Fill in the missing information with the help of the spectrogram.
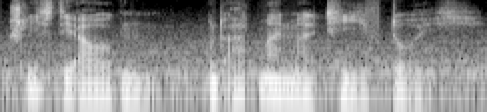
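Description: A man narrating a guided relaxation journey, speaking slowly and soothingly. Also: low voice, creaky. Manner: slow, calm, soothing. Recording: music bed under voice. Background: music and cricket sounds.

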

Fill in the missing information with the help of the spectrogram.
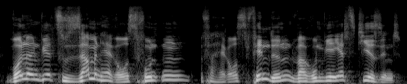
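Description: A man's voice: high-pitched, very animated, moderate pace. A man voicing a friendly, eager young boy in a chatty everyday tone on a live stage. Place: live stage before an audience.

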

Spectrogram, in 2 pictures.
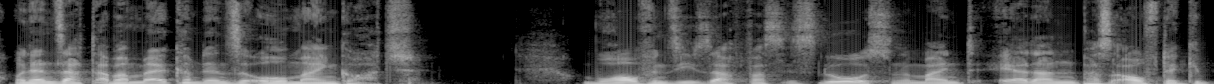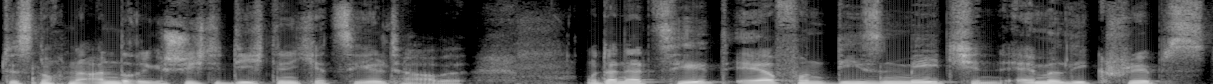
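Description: A man's voice: medium pitch, normal speed, warm tone. A man casually retelling a film's plot, talking loosely with many fillers and restarts. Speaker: podcast host recapping a film. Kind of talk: casual film discussion.

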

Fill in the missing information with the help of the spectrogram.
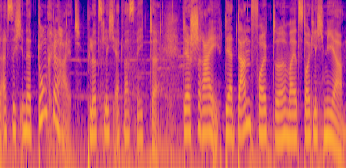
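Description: A woman podcast co-host reading a creepy first-person story aloud in a measured, suspenseful way. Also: mid-range voice.

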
